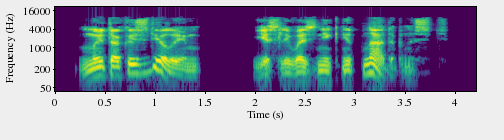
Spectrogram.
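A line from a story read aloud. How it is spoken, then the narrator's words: Calm reply. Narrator (Russian): спокойно ответил Струан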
